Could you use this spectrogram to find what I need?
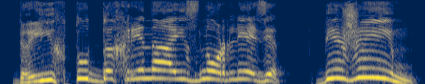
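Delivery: very high, drawn-out alarmed shout; frantic yell. A narrator's reading. Fighter warns comrades of creatures swarming from burrows, yelling frantically. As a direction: yell wildly, rising to a loud shout on the last word. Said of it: "вдруг заорал дурным голосом".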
